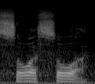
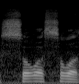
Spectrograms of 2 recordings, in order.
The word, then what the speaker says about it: Seo Seoa: you pronounce her name she says so I saw they both sounded the same to me so I told you so I saw so it's like saying so that I saw that minus a d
